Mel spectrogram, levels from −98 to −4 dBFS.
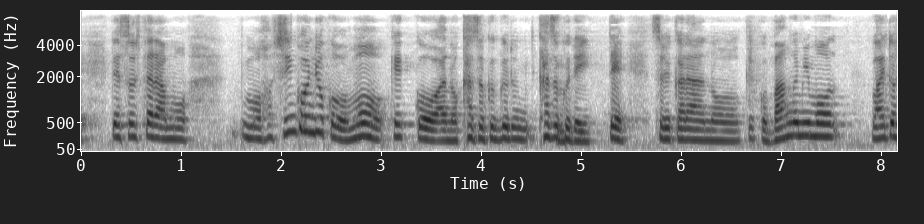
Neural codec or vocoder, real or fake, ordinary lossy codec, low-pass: autoencoder, 48 kHz, 128 numbers a frame, DAC-VAE, trained on Japanese speech; fake; AAC, 48 kbps; 7.2 kHz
